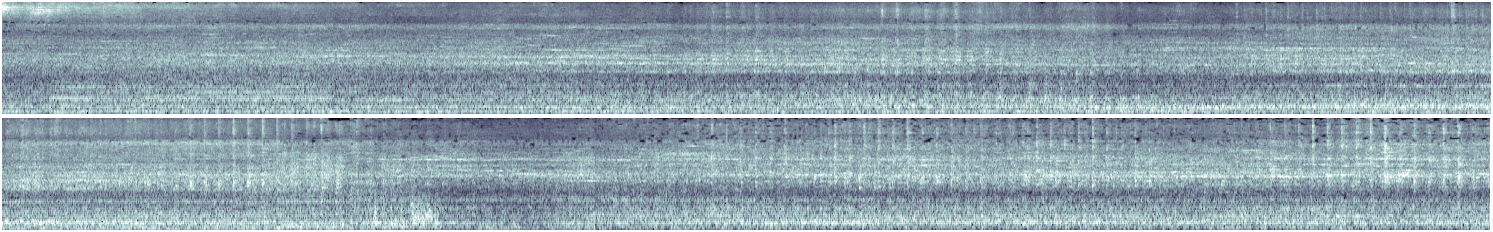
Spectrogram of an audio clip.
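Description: Cars of a mixed freight train rolling past, a steady rumble of steel wheels on rail, dipping briefly about two-thirds of the way in.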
